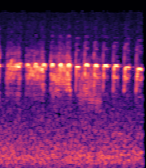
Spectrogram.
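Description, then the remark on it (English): High, shrill twittering of white-throated swift calls, a rapid run of about a dozen sharp pulses forming a steady trill, fairly loud and clear with no voices. “Consider the birds called white-throated swifts.”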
